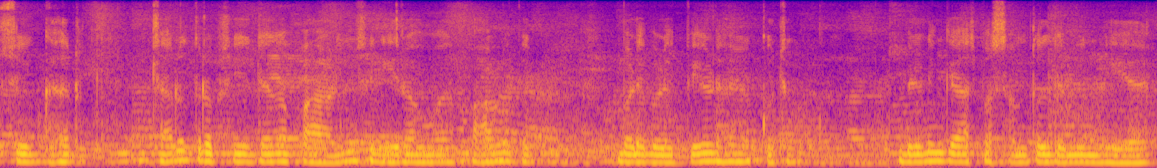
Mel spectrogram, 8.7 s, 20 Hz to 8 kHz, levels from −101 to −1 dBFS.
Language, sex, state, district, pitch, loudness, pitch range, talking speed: Hindi, male, Arunachal Pradesh, Lower Dibang Valley, 135 Hz, -17 LUFS, 130-145 Hz, 165 wpm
